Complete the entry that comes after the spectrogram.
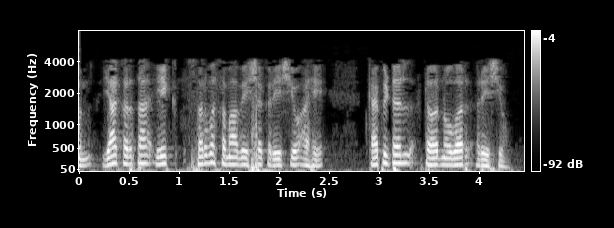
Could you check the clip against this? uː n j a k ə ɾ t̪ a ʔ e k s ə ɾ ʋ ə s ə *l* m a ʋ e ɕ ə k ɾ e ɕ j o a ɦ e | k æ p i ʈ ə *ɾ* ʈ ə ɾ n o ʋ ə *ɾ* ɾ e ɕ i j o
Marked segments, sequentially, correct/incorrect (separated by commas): incorrect, incorrect, correct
